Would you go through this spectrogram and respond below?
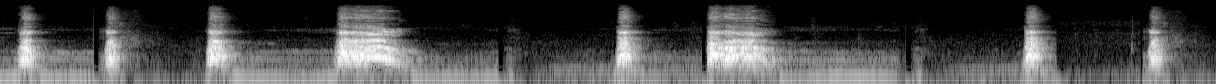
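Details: Siberian Husky giving loud, spaced barks, two of them longer and harsher with a falling tail, over a steady low hum in the background.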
